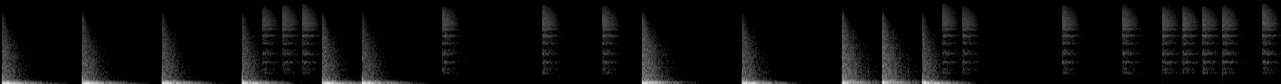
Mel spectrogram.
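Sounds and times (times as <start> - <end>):
drums: 0.0 - 4.6, 7.4 - 7.8, 8.4 - 9.8, 10.6 - 12.8.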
